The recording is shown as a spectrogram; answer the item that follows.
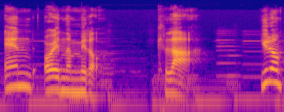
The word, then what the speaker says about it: klar: Klar. You don't pronounce it at all.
